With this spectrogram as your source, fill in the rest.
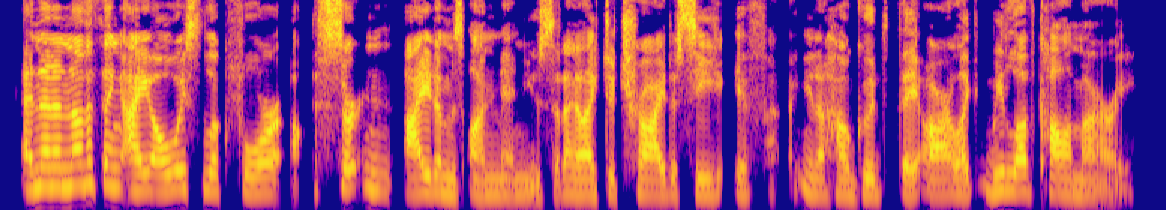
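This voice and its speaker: With a normal speaking voice, a woman talks at a medium pitch and a fairly quick pace with ordinary pitch variation and hardly any pauses, in a dry, close sound with no echo on a very clean recording with a silent background. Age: 60s. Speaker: shop owner and former TV producer. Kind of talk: casual interview, quick-fire questions. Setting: in her shop.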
